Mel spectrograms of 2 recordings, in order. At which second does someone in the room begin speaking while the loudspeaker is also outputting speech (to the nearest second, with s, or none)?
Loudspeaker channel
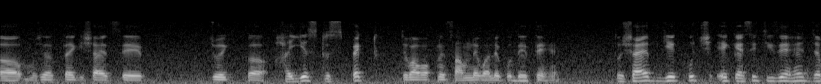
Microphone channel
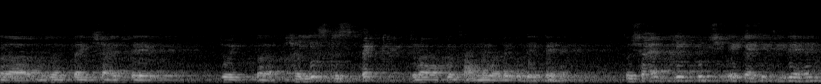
none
